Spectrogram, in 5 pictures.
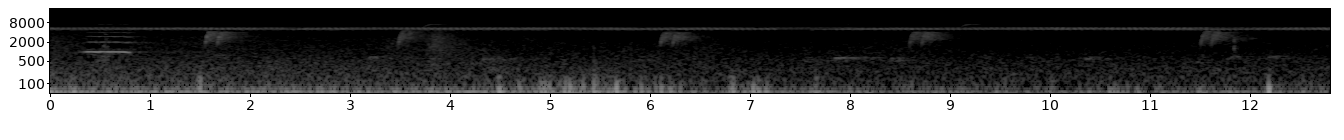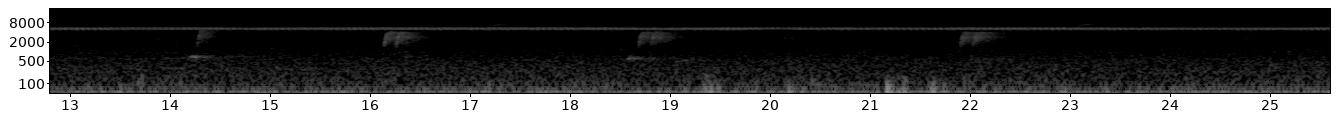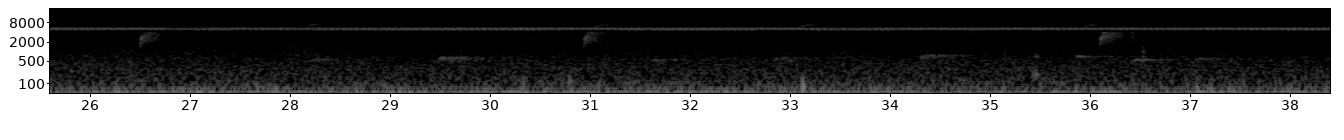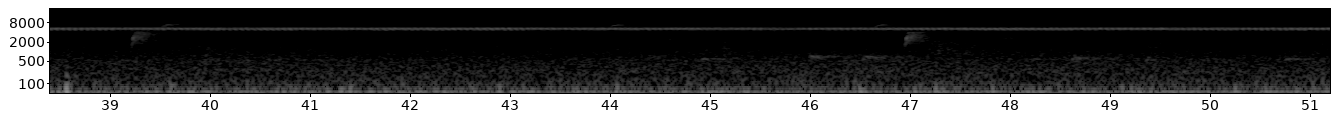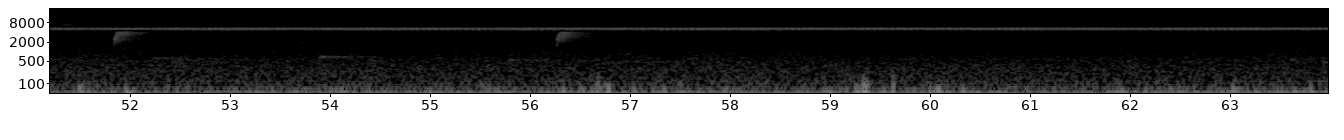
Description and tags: Chirping Bird
Jungle, East, Cambodia, Birds, South, Asia, Nature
